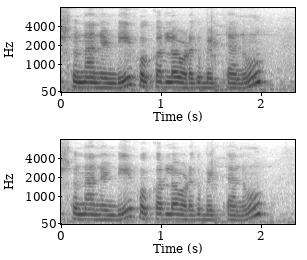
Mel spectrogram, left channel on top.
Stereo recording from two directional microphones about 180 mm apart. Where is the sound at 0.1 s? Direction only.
Centre (ahead or behind).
